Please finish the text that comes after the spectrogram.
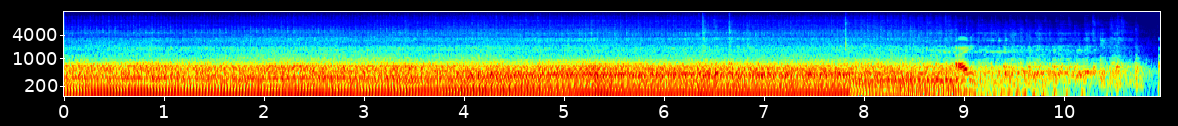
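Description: A 1990s MTD Yard Machines riding mower engine runs loud and close at a steady idle-like drone, holding even for several seconds before the tone shifts and trails off near the end.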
